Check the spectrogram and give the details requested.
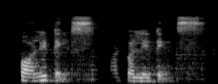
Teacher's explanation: Ideally, it should have been on uh the second syllable, but politics works a little differently. For politics, the uh stress is on the first syllable.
